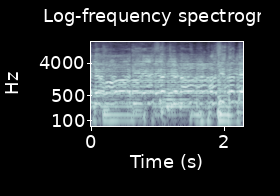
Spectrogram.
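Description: A male voice sings a song through a microphone with wavering, ornamented held notes. An amplified acoustic guitar accompanies him.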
